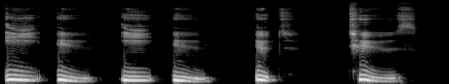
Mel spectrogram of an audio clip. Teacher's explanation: Hungarian makes a few vowels by taking a tongue position you already know, say E, with your tongue all the way up and in the front, and then rounding your lips without moving the tongue. So if you take E as in eat and round your lips without moving your tongue, it should stay near the front as high as it can go.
